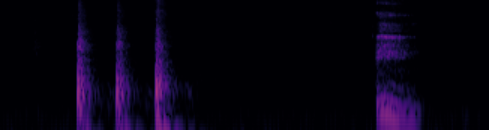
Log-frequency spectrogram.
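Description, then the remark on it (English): Three firm, evenly spaced, loud knocks on a door by a white-gloved hand, followed after a short pause by a brief throaty vocal sound, like someone clearing their throat. “And with his white glove, he is the one that knocked on the door.”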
